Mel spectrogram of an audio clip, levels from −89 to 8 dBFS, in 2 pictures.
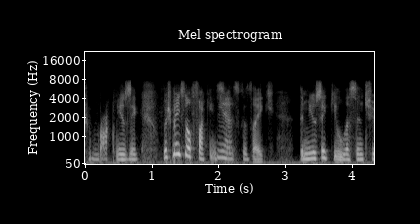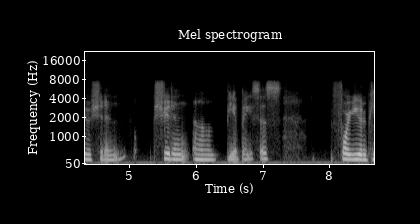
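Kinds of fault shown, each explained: AMR wideband (HD Voice) codec: The speech sounds rough and raspy throughout, with nothing above about 7.1 kHz. This points to AMR-WB at its lowest rate, around 6.6 kbit/s, where the pulse-driven vocal tract model is coded too coarsely.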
